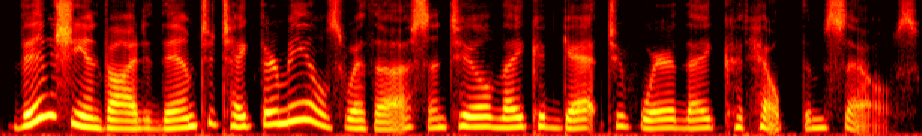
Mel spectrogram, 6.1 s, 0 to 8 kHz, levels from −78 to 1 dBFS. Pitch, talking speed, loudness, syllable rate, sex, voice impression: 220 Hz, 195 wpm, -20 LUFS, 4.5 syllables/s, female, feminine, adult-like, slightly intellectual, elegant, slightly sweet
